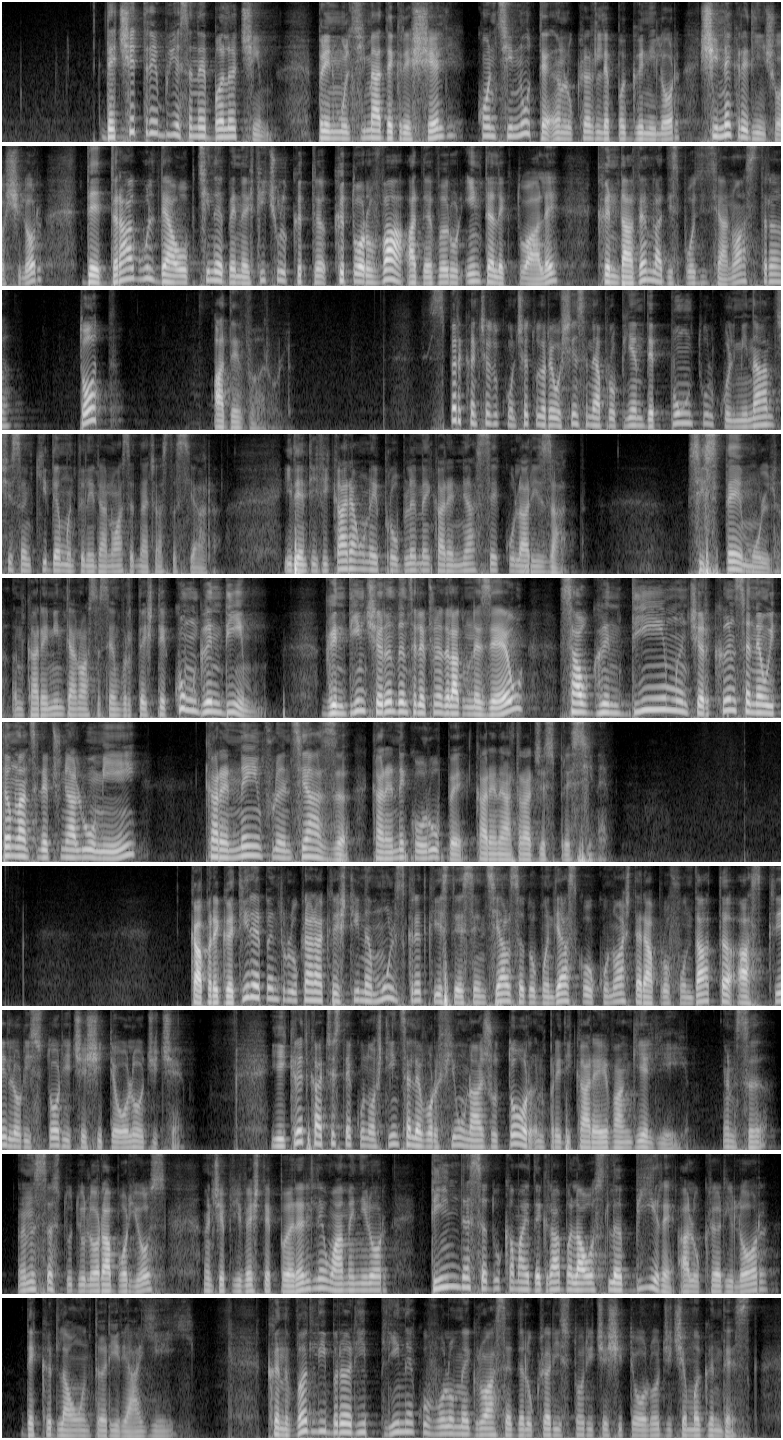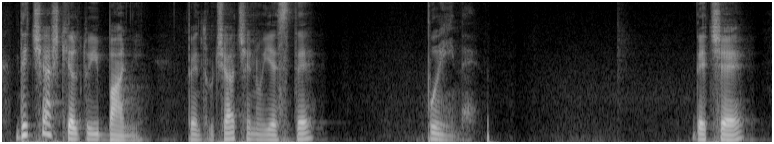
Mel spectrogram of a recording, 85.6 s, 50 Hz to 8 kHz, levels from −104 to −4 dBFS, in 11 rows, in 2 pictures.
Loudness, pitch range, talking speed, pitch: -30 LUFS, 120-165 Hz, 125 wpm, 140 Hz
